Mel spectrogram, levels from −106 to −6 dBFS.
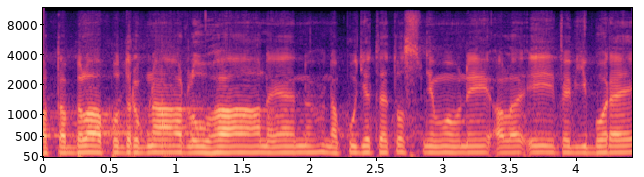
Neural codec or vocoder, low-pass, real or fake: vocoder, 44.1 kHz, 128 mel bands every 256 samples, BigVGAN v2; 10.8 kHz; fake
